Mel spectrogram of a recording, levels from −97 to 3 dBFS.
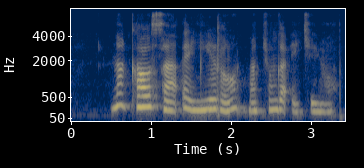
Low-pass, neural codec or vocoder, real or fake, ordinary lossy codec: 7.2 kHz; codec, 24 kHz, 3 kbps, HILCodec; fake; none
